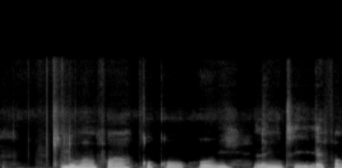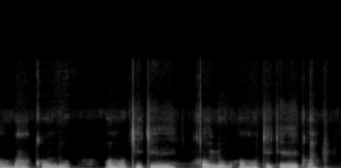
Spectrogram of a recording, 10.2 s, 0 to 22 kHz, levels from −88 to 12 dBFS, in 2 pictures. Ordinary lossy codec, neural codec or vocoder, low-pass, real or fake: none; codec, 32 kHz, 1.9 kbps, SNAC; 14.4 kHz; fake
